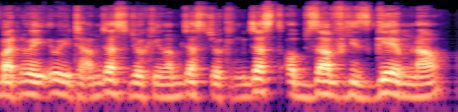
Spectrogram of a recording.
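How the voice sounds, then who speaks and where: A man with a Kenyan accent hosting a reaction video, commenting in an animated, joking way and switching between slang and English. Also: fairly low pitch, fairly quick, slightly rough. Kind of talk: commentary on a played clip.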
